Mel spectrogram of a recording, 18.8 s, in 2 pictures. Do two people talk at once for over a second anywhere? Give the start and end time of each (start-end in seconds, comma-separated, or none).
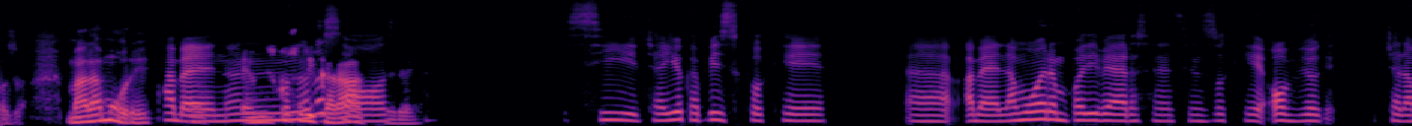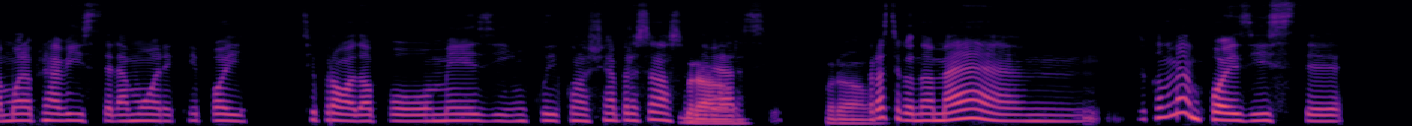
1.1-2.6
